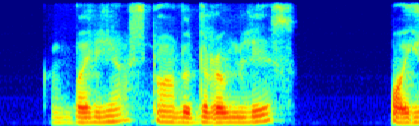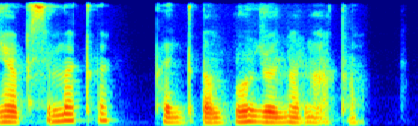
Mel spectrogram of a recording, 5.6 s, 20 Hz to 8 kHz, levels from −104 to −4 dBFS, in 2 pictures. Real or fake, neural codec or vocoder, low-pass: fake; autoencoder, 22.05 kHz, a latent of 192 numbers a frame, VITS, trained on one speaker; 7.2 kHz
